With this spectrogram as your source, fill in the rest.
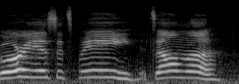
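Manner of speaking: very slow, drawn-out, high calling shout. Calling out in character to make themselves known: shouting out. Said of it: "I shout out".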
